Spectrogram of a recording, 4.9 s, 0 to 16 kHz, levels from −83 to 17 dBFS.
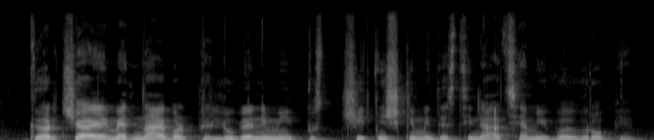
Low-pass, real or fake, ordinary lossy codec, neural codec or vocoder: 14.4 kHz; fake; none; vocoder, 48 kHz, 128 mel bands, Vocos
